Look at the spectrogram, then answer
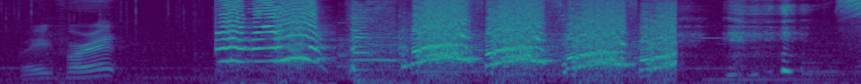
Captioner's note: lots of screaming; laughs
